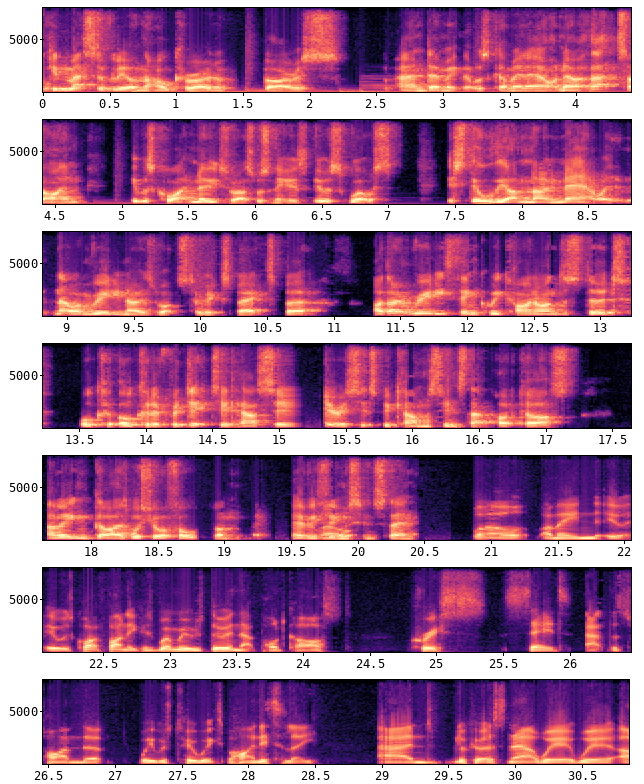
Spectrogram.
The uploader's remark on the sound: Because at this time the UK are on lockdown, we cannot meet in person to discuss this topic, so we have used Skype to help us bring this podcast to you, so we apologise for the audio quality.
